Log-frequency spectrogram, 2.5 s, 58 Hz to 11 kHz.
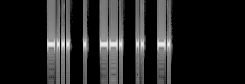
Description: Morse code, heard as a keyed tone, about 52 wpm, spaced as for 36 wpm, 700 Hz. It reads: BEGIN
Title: 2x Character Spacing - Top 300 Words - 50wpm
